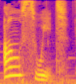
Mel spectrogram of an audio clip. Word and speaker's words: ensuite: L-O-O. – L-O-O. – Gotta use the loo. – Gotta use the loo. – 但我自己搬到加拿大来哦，我就发现特别你要买房子、租房子，人家说这个房子有几个厕所什么，他经常会用到有一个词 ,en-suite. – Oh, yeah. – Right, E-N-S-U-I-T-E.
